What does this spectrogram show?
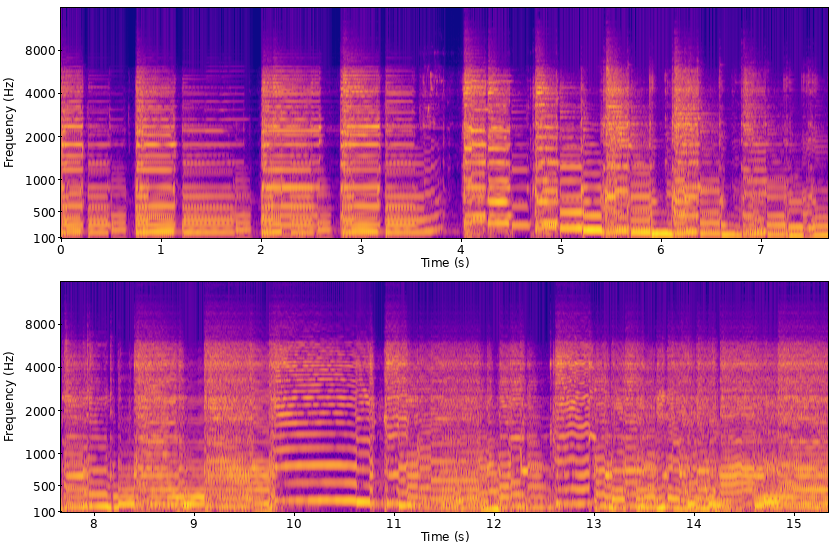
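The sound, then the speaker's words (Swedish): A distorted electric guitar played through a Geezer amplifier, starting with choppy staccato chords that give way to sustained, gritty melodic lines with a wavering, vibrato-like tone. Loud and continuous, with no talking. “Ja, nu är det Geezer-preampen då.”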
